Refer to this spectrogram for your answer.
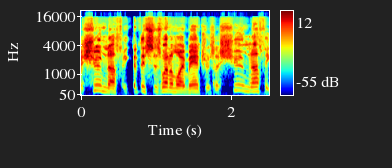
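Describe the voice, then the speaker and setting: Bright, sharp male voice with a high pitch and an Australian accent, dry and close with no echo. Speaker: event industry consultant. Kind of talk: conversational podcast discussion.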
